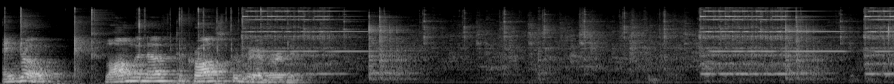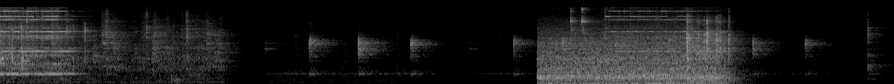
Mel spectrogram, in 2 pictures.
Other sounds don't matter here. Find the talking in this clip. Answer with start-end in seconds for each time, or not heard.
0.0-3.0.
